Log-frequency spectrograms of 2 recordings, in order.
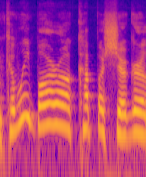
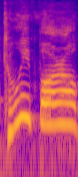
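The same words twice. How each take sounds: First: Put-on higher, old-timey country accent. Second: Said in the usual way. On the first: Neighbor kid borrowing sugar, in an old-timey country accent. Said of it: "Like, very country, old-timey". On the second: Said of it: "Like, very country".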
